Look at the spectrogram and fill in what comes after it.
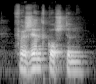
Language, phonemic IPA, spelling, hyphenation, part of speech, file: Dutch, /vərˈzɛntˌkɔs.tə(n)/, verzendkosten, ver‧zend‧kos‧ten, noun, Nl-verzendkosten.ogg
- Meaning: shipping costs, shipping prices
